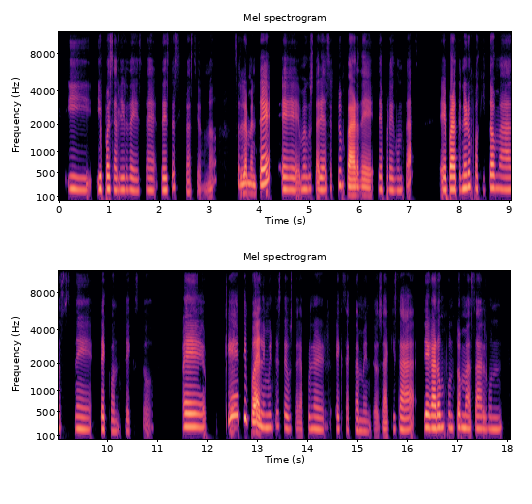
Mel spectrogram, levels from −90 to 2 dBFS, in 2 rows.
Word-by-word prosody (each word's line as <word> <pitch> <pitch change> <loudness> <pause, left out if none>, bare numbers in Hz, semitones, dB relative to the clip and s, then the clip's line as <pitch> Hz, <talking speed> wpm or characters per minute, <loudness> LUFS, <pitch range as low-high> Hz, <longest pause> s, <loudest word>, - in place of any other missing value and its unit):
y 205 -2 -4
y 215 - +2
pues 215 0 +1
salir 200 0 -4
de 190 -2 -4
este 190 +1 -8
de 195 0 +1
esta 200 +4 -5
situación, - - -15
¿no? - - -11 0.4
Solamente, 150 - +3 0.2
eh, 200 -1 0
me 205 0 -2
gustaría 205 -1 -2
hacerte 230 +5 -8
un 270 - -5
par 125 -1 +6
de 120 -2 -2
de 210 -1 -3
preguntas, 195 0 -7 0.6
eh, 200 - +2
para 210 0 +9
tener 220 +3 +3
un 250 - -4
poquito 220 +1 0
más 205 -1 -4
de, 195 -2 -3
de 195 -2 +1
contexto. 170 -1 -16 0.6
Eh, 230 -1 +4 0.4
¿qué 420 +4 +2
tipo 370 - +3
de 155 - +9
límites 225 +1 -3
te 215 -2 -4
gustaría 100 - -11
poner 200 - -7
exactamente? 175 - -11
O - - -16
sea, 100 -1 -6
quizá 195 -2 -3 0.2
llegar 215 -2 +7
a - - +5
un 225 - -2
punto 220 0 -4
más 210 -1 -2
a 205 - 0
algún 195 +1 -7
200 Hz, 160 wpm, -23 LUFS, 190-220 Hz, 0.6 s, para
